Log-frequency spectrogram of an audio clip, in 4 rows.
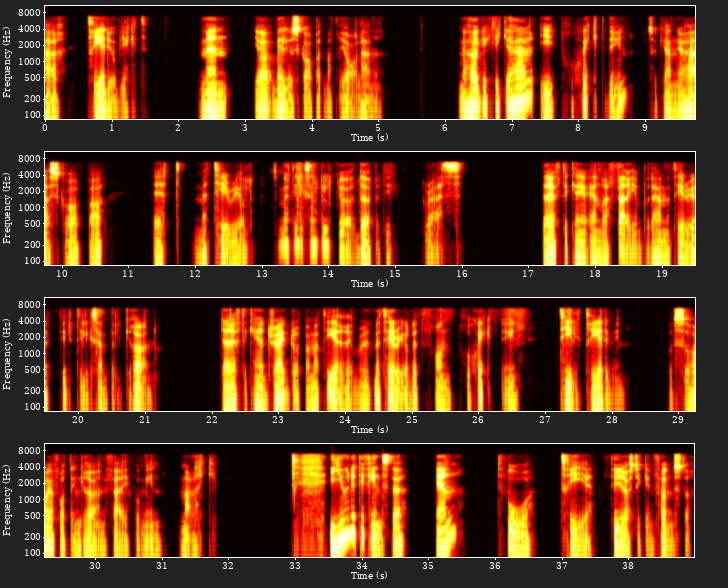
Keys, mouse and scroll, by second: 1.2 alt+Num_Lock, 1.4 alt+click, 2.0 alt+middle click, 2.9 alt+click, 5.5 right click, 12.1 click, 13.3-15.2 typing, 16.7-26.0 drag, 26.3-29.6 drag, 29.6-32.4 alt+drag, 32.6-37.6 alt+drag.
